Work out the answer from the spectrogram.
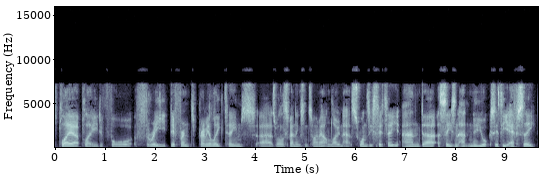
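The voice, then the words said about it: English Essex accent. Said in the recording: “my very distinctive accent ... an Essex boy, like me”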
